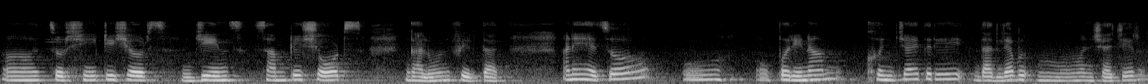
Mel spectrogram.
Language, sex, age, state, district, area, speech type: Goan Konkani, female, 45-60, Goa, Ponda, rural, spontaneous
